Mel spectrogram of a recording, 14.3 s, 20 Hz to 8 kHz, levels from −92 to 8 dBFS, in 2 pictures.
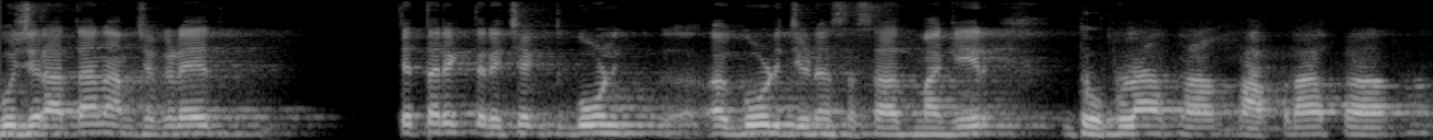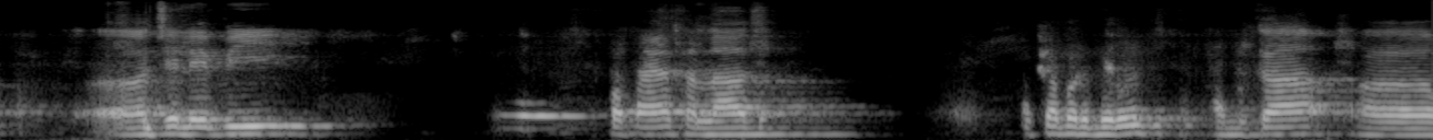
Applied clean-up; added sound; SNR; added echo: neural mask model Resemble Enhance denoiser.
